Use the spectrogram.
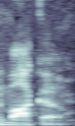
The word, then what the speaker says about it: Mako: It is actually Mako. It's definitely Mako, my friend. My whole life, I never realized that a shark could have a long A in it.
